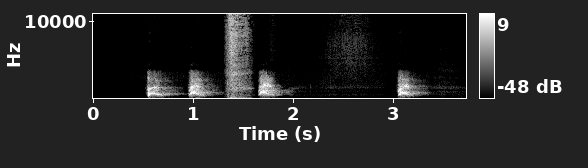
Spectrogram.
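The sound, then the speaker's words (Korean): A person's voice imitates a stray, ownerless neighborhood dog barking, giving three quick barks, a short huffing burst, another bark, then a pause before one final bark, fairly loud. “동네 돌아다니는 개 할게요. 동네 돌아다니는 주인, 주인 없는 개.”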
